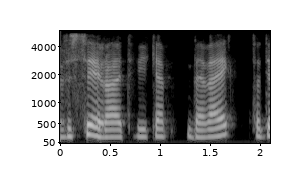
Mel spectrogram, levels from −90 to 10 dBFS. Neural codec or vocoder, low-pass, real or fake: vocoder, 24 kHz, 100 mel bands, Vocos; 5.4 kHz; fake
